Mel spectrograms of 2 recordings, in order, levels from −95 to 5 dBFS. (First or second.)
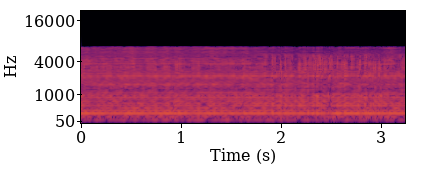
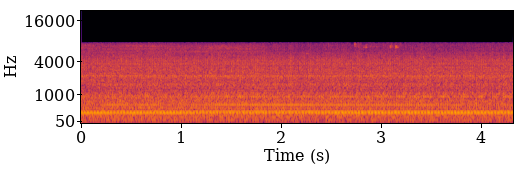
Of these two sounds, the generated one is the first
